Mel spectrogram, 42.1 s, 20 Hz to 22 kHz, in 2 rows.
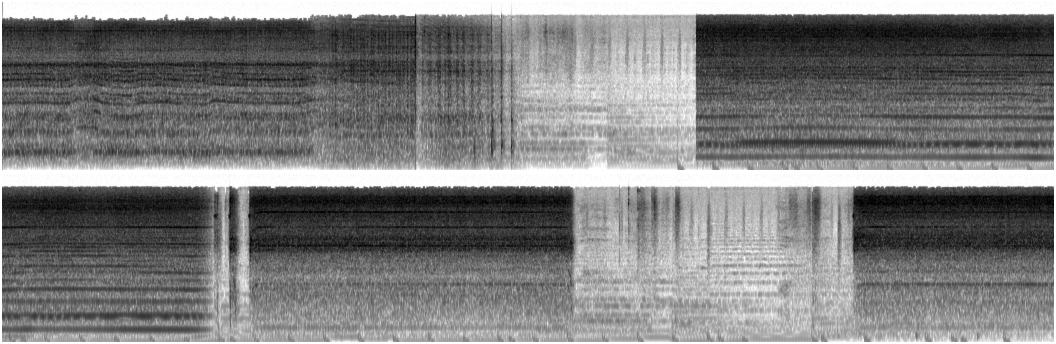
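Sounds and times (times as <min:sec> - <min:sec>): power tool whining: 0:00.0 - 0:10.2, 0:13.9 - 0:32.5, 0:38.0 - 0:42.0.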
